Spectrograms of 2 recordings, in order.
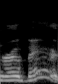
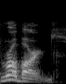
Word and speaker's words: Robards: of my favorite actorss did you call him Robards I think yeah I probably mispronounced his name okay I just wanted to make sure it's Robards Rob very anglicized yeah great actor great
